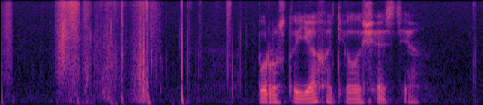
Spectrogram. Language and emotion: Russian, neutral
